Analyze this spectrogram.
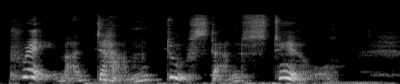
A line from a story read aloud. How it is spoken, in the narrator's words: Monsieur the Superior followed, grumbling, repeating at every moment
